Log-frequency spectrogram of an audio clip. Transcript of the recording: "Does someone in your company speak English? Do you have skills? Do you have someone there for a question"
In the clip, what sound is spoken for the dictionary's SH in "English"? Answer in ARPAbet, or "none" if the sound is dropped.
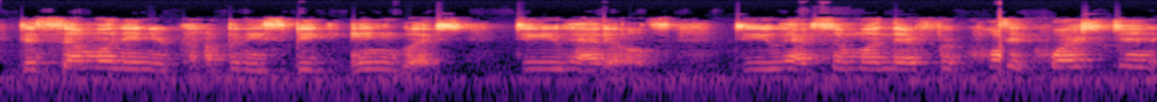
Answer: SH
